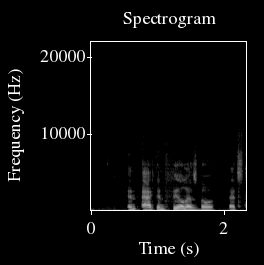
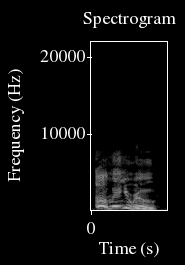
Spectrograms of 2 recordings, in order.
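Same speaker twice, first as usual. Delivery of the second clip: high-pitched mock whining; mock tearful griping; whining feelings; 14 semitones higher than usual. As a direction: play hurt feelings complaining in a squeaky-high voice. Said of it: "your feelings are the one going".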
